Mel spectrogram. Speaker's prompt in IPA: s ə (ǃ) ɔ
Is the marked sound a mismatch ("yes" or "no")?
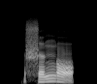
yes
